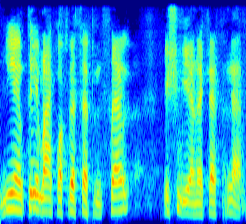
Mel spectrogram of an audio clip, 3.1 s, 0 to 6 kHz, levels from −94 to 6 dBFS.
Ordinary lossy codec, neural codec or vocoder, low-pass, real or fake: none; codec, 16 kHz, 1 kbps, FreqCodec, larger model; 5.4 kHz; fake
